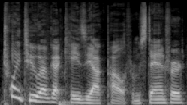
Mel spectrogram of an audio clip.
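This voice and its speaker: A man's voice: mid-range voice, big pitch swings, fairly quick. A man giving casual sports analysis as a co-host, with a wry, joking manner.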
